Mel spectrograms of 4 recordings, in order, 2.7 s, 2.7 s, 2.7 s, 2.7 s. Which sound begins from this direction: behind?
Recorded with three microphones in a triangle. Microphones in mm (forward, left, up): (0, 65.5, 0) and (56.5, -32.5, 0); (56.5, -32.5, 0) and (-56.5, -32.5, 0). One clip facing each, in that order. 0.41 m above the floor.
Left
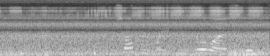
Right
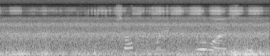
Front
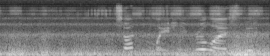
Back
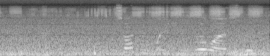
An insect, at 0.0 s.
